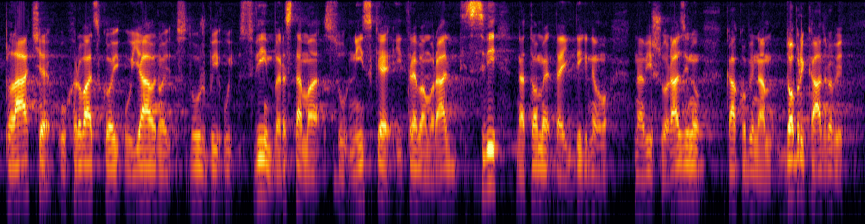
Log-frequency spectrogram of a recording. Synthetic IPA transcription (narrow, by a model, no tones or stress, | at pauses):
plˠaːt͡ɕe̞̰uxr̩ʋaːt̪sko̞jujaːʋno̞jslˠuʒbiʔusʋiːmʋr̩st̪amasuniske̞ʔit̪ɾe̞bamo̞ɾaːd̪it̪i̥sʋi | nat̪o̞me̞d̪aixd̪iɡnemo | naʋiʃuɾazinu | kako̞binamd̪o̞bɾikaːd̪ɾo̞ʋi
